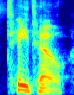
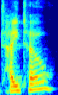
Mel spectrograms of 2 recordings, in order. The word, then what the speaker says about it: Taito: So I apologize for saying Taito. I will try to remember Tato going forward. Tato.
